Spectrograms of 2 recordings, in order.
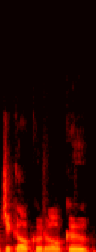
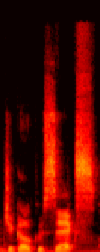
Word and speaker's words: Jigoku Roku: This album is a massive improvement from Jigoku Roku. Yes, that's how you actually pronounce it. Sorry, people who say Jigoku 6. Although, to be frank, you're not technically wrong by calling it Jigoku 6.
